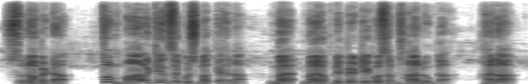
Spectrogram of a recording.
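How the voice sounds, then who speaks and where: A man as a meek poor father, medium-high pitch. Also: very animated, fast, natural voice. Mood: resigned, pleading. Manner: pleading, soothing, submissive. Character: meek, resigned, poor middle-aged father. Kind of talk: Hindi cartoon story dialogue.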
